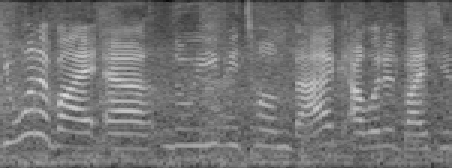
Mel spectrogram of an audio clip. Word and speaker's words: Louis Vuitton: of the shop is Louis Vuitton again everything is French come on so everything needs to be pronounced in the French way if you want to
